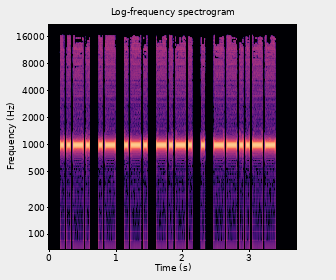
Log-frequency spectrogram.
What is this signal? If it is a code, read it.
Morse code, heard as a keyed tone, about 25 wpm, 1000 Hz. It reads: FARCE,
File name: qotdfiles / 25wpm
